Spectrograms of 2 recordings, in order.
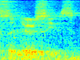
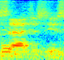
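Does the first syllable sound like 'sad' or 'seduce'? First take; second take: seduce; sad. First: The first syllable sounds like 'seduce'. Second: The first syllable sounds like 'sad'. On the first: The speaker calls it wrong. "I thought it was Sadducees" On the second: The speaker calls it right. "Instead of Sadducees"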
